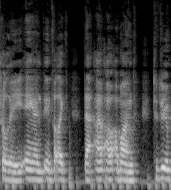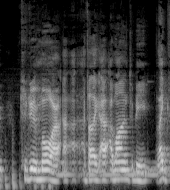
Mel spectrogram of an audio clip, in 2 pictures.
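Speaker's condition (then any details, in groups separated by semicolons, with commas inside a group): Down syndrome; genetic, third copy of chromosome 21, slower learning and work pace, prefers routine, avoids driving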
